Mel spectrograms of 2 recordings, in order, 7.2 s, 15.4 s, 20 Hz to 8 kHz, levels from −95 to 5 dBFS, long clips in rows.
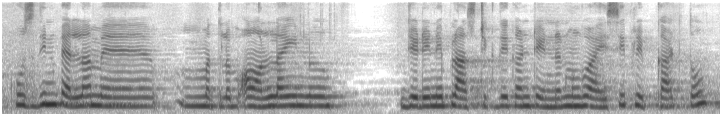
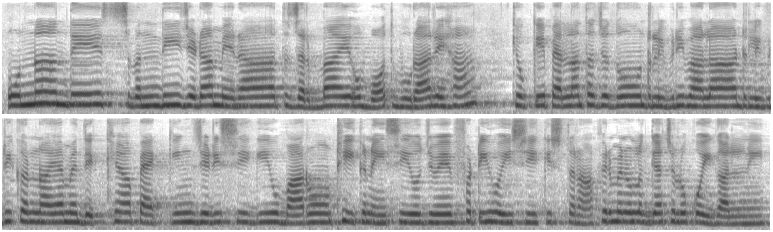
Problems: none marked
